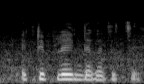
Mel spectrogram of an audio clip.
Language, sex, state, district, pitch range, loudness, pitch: Bengali, female, Tripura, Dhalai, 225-240 Hz, -15 LUFS, 230 Hz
